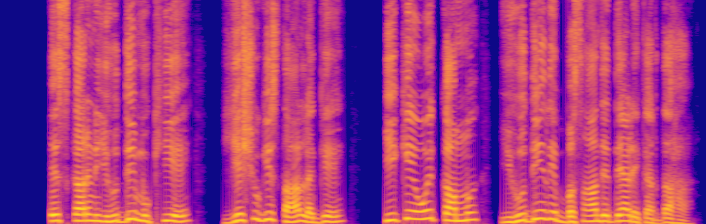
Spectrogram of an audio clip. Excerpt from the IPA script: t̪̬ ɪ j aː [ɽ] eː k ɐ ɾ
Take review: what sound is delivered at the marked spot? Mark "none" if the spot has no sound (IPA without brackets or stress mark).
ɽ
